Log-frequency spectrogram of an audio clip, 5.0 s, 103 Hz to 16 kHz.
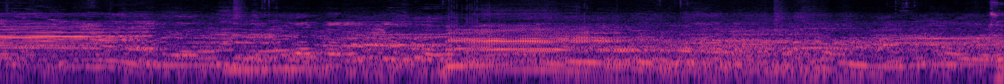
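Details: Cattle at a busy market in Tangail, Bangladesh, on 2 May 2024, where Sahiwal and Friesian bull calves are sold: several overlapping, drawn-out harmonic moos fill the whole stretch, with crowd chatter beneath.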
